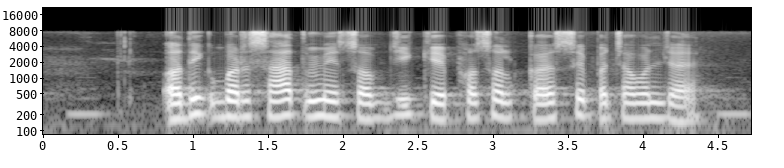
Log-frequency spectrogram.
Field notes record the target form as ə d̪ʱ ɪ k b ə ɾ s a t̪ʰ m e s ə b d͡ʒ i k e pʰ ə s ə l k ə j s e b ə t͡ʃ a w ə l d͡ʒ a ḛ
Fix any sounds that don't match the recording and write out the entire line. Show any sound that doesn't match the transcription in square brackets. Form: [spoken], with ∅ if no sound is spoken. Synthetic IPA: ə d̪ʱ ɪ k b ə ɾ s a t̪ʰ m e s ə b d͡ʒ i k e pʰ ə s ə l k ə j s e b ə t͡ʃ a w ə l d͡ʒ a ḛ

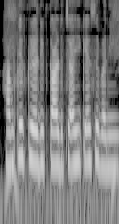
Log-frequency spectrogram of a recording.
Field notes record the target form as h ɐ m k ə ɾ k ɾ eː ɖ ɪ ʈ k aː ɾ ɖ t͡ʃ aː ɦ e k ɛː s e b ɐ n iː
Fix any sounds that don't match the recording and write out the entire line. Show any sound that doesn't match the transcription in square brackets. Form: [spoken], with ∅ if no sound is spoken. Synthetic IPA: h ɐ m k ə ɾ k ɾ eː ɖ ɪ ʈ k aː ɾ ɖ t͡ʃ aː ɦ [i] k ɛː s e b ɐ n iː

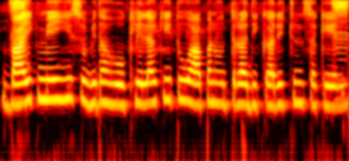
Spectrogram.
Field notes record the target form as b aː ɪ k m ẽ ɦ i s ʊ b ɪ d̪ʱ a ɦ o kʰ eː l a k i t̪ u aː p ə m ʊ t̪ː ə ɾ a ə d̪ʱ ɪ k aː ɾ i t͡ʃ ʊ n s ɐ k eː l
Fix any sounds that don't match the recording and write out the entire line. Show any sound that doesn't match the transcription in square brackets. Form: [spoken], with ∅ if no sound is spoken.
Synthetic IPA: b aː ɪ k m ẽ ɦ i s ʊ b ɪ d̪ʱ a ɦ o kʰ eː l a k i t̪ u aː p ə [n] ʊ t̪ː ə ɾ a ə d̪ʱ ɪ k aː ɾ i t͡ʃ ʊ n s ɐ k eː l

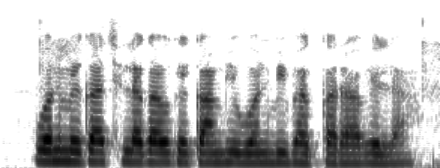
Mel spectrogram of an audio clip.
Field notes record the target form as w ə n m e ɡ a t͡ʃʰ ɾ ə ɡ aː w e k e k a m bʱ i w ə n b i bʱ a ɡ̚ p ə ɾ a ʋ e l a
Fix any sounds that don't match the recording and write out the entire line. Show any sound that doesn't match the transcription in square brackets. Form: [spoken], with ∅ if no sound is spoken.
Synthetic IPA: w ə n m e ɡ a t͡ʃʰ [l] ə ɡ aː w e k e k a m bʱ i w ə n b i bʱ a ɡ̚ [k] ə ɾ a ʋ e l a

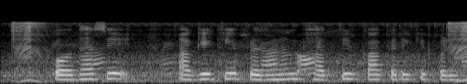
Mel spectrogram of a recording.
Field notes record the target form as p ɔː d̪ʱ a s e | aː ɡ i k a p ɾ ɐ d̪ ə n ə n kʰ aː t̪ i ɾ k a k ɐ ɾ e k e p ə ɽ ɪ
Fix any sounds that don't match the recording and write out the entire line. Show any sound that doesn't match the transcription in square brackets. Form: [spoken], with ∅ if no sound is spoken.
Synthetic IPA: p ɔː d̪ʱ a s e | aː ɡ [e] k [e] p ɾ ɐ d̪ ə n ə n kʰ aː t̪ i ɾ k a k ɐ ɾ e k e p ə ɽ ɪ

